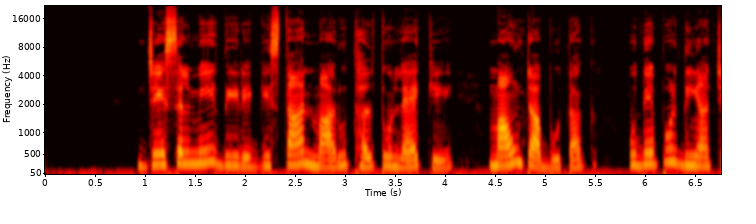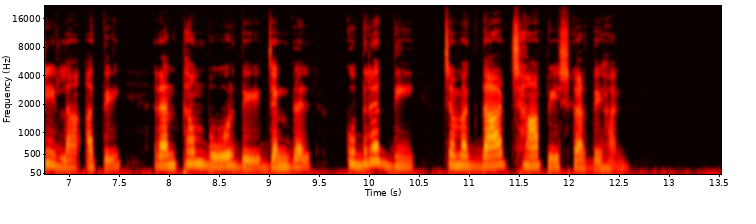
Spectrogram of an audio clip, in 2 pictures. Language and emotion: Punjabi, neutral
